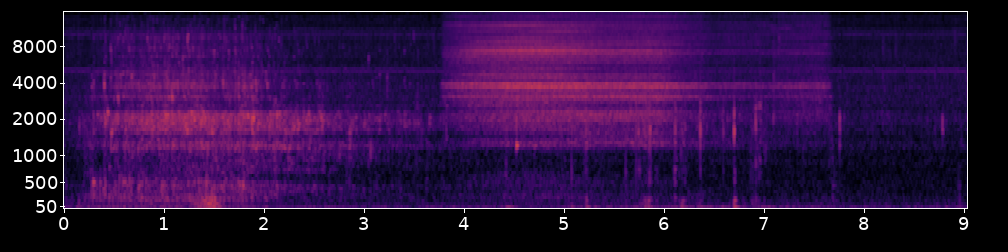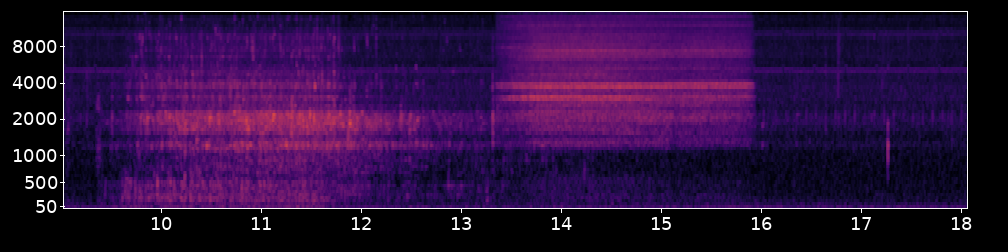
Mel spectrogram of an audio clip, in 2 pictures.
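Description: A scuba diver's regulator through two breaths, each a gurgling rush of exhaust bubbles and a hissing draw of air through the regulator, with short pauses between.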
